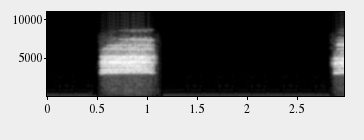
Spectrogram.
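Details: A single rough, broadband hissing screech from a barn owl in Spain, heard during parental care, followed by silence and the start of another hiss at the end.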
